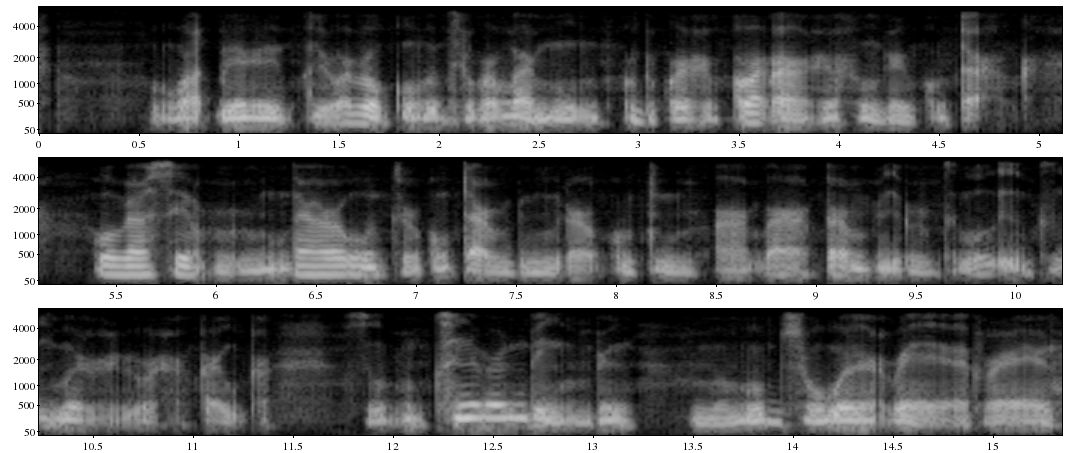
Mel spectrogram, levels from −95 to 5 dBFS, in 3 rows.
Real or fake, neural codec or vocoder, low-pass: fake; autoencoder, 44.1 kHz, a latent of 192 numbers a frame, MeloTTS; 5.4 kHz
